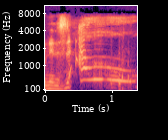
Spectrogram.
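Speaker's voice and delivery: high crying howl.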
